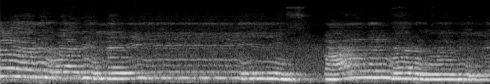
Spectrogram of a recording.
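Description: An elderly woman singing solo into a handheld microphone: a slow melody of long held notes with small glides between them, and a brief pause for breath about three seconds in.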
